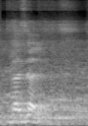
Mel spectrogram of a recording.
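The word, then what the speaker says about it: ग़ज़ल: ये यहाँ पे सिर्फ जी से पढ़ा जाता है, ये जी एच, जी एच इसका उच्चारण होता है। इसका अगर हम देखें तो गमला, ये गमला हो गया और ये हो गया गजल।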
